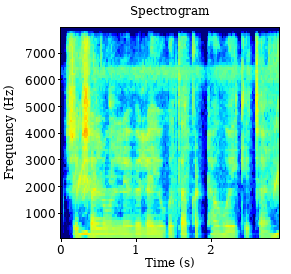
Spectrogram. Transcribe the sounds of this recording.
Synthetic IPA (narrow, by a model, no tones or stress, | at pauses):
ʃɪkʃəlːoːnleːʋələjʊɡt̪akəʈʰːaɦoːekɪt͡ʃae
